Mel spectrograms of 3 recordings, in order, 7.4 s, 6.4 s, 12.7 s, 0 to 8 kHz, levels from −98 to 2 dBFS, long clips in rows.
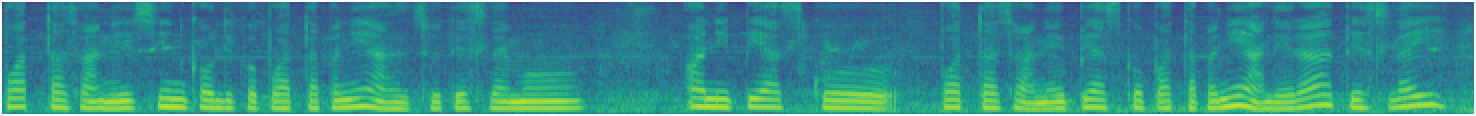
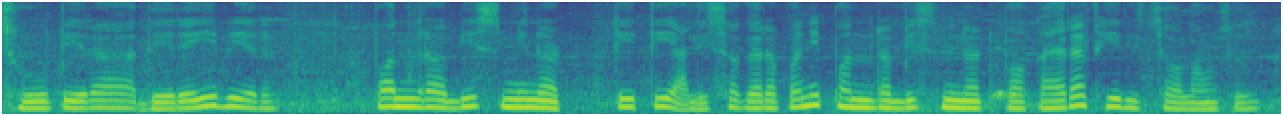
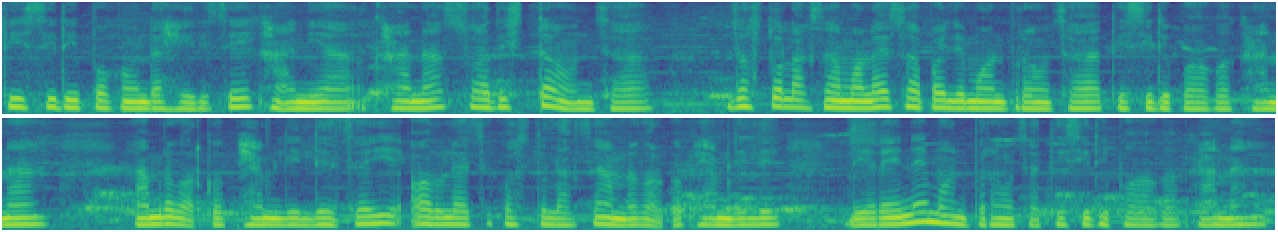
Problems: background sounds at intervals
